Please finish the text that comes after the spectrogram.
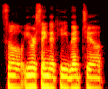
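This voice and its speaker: A man from Guyana hosting an interview, relaxed and encouraging, with many "you know" and "kind of" fillers. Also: medium pitch, measured pace. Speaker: host. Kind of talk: casual interview talk.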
